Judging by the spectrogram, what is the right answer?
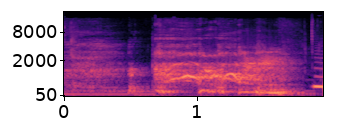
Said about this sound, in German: jetzt muss ich äh, husten, eine Sekunde, ich muss mal kurz aufhören.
